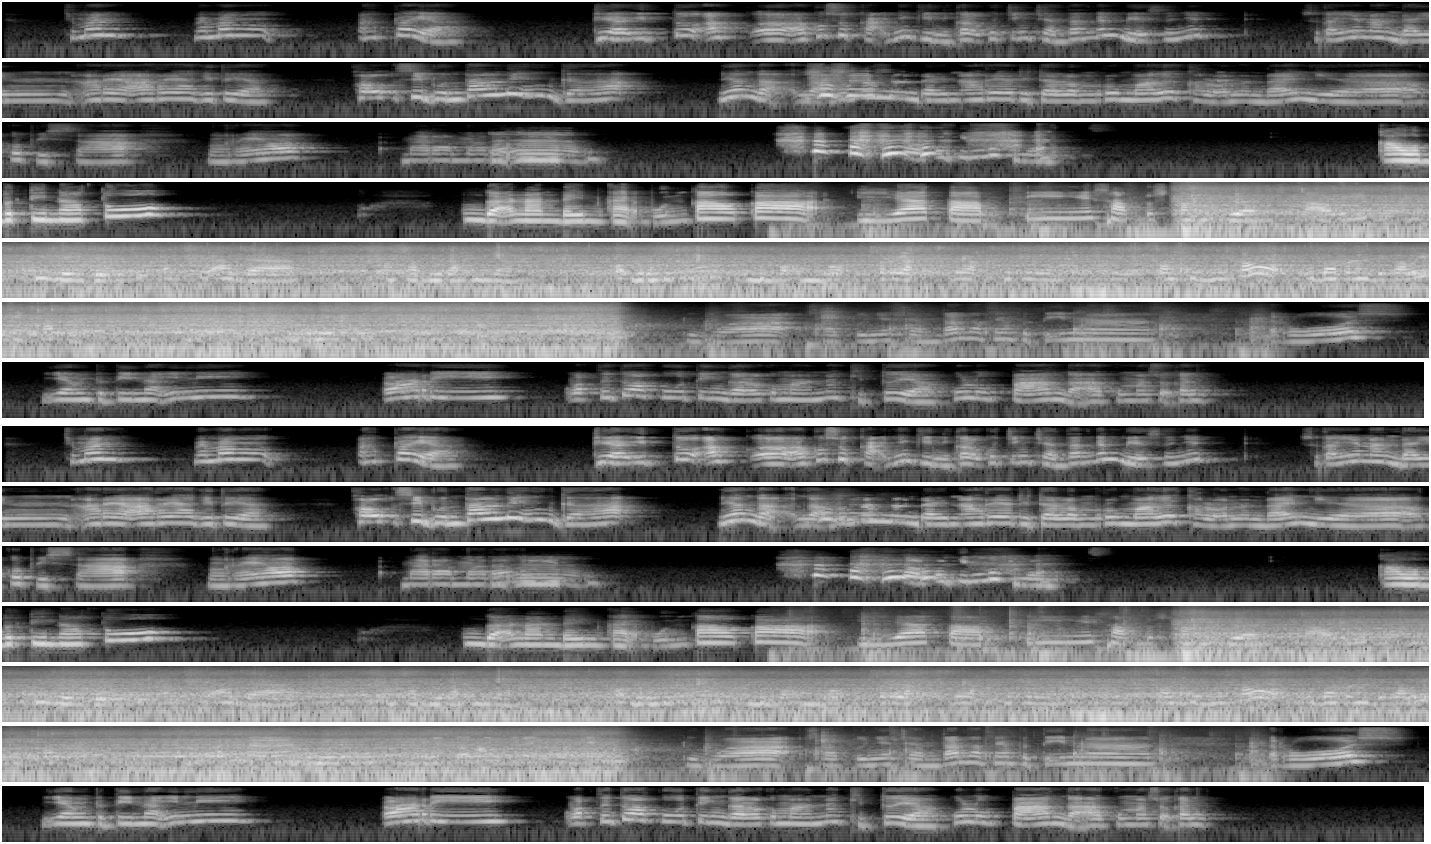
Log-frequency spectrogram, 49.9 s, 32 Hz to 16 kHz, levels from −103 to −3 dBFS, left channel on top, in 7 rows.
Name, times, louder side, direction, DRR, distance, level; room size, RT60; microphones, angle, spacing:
voice 1, 0.3-0.6 1.0-1.4 1.8-2.3 3.0-6.0 6.6-8.5 8.9-10.3 10.7-15.0 15.3-15.8 16.3-17.1 18.8-19.6 31.7-32.2 36.7-37.3 37.6-41.7 42.0-42.7 43.0-44.1 44.7-45.4 45.6-48.8, right 5 dB, 35° right, 0.3 m, -34 dB
voice 2, 11.2-11.5 16.7-17.2 18.1-18.9 19.2-19.4 21.1-22.2 23.7-28.2 28.6-30.0 30.4-31.2 31.6-33.9 34.3-36.1, left 5 dB, 55° left, 0.4 m, -27 dB
sound 1, 25.2-42.0, right 2 dB, 80° right, 2.3 m, -43 dB
sound 2, 27.2-38.8, left 3 dB, 40° left, 0.9 m, -26 dB
9.1 x 4.5 x 2.6 m
head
